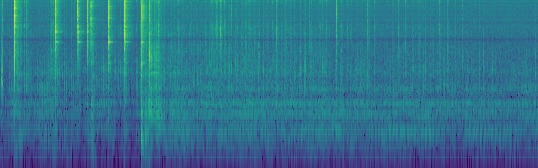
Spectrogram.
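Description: Two Beyblade spinning tops, a Metal Fusion Dark Bull and a G-Revolution Wolborg MS, battling in a plastic stadium: a quick run of sharp clacks as they collide over the first three seconds, then a steady whir as they spin on the stadium floor.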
